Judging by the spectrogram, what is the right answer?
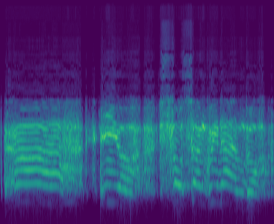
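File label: Italian damaged pilot mood low, speech; War Thunder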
